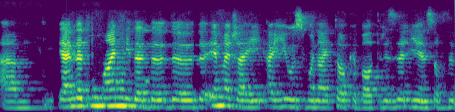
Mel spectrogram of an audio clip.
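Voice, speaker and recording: Audible room echo surrounds a woman speaking at a medium pitch with a non-native accent. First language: not English. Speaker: executive leadership coach. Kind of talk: panel discussion.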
